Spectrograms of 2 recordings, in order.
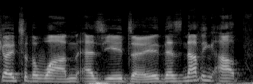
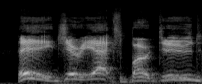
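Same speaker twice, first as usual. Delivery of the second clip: put-on stoner cartoon voice, much higher; 7 semitones higher than usual. Doing an impression for the hosts after stepping back from the microphone, Otto from The Simpsons impression. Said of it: "my impersonation is Otto from The Simpsons".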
